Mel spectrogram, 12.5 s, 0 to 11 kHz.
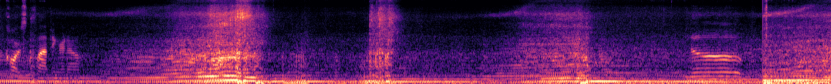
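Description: A catless BMW M5 Competition rumbles and revs on the street, its exhaust letting out sharp forced pops and cracks between surging engine notes, with someone speaking briefly near the start.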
